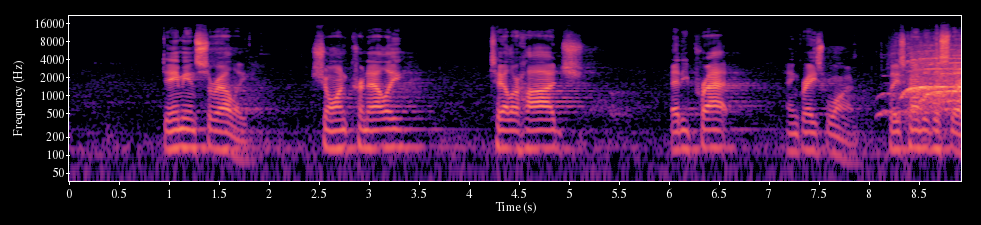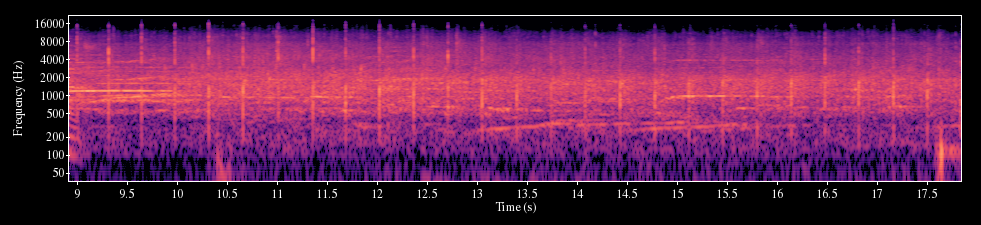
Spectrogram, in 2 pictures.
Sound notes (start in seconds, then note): 13.7 applause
